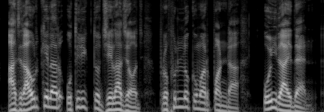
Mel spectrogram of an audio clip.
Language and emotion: Bengali, neutral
